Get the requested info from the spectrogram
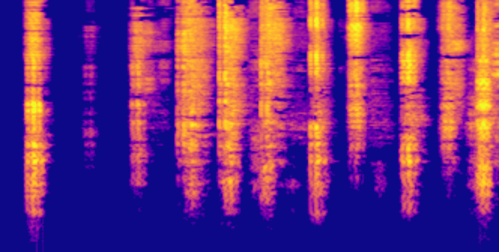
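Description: Small hand mattock chopping into dry, stony soil, its metal blade striking and scraping through gravel with a crunch on each stroke. One stroke, a short pause, then quick strokes about three a second from about a second in.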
